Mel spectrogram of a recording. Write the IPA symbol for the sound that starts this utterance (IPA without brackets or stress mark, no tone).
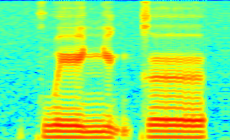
k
